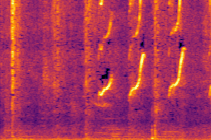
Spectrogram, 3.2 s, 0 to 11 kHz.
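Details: Five-day-old Streak-eared Bulbul nestling in Ubon Ratchathani, Thailand, recorded 7 April 2023: a few thin, high upslurred squeaks spaced about half a second apart over low background rumble and faint thumps.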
